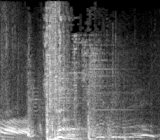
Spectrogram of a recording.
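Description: A sword slashes with a sharp, wet strike.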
